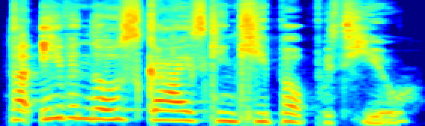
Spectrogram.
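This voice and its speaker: A woman's voice: high voice, animated, moderate pace, vocal fry, no room sound, clean studio sound. A woman playing an earnest young boy who presses his friend, in an audio drama. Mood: encouraging.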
